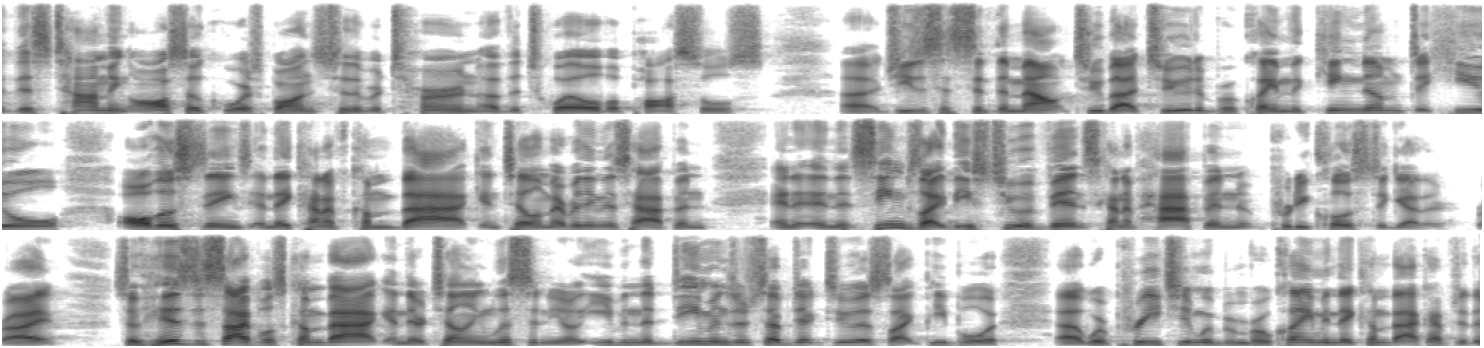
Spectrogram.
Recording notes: Sermon audio from our morning service.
